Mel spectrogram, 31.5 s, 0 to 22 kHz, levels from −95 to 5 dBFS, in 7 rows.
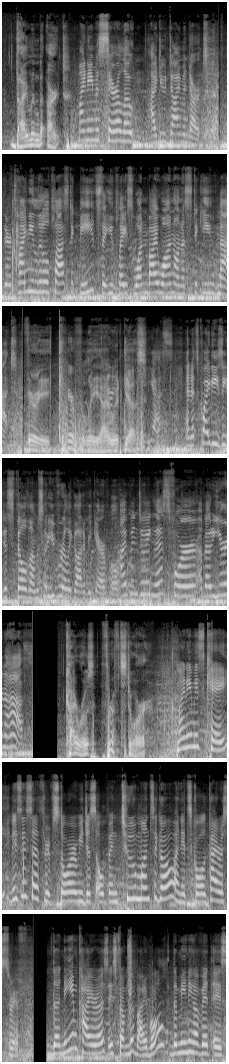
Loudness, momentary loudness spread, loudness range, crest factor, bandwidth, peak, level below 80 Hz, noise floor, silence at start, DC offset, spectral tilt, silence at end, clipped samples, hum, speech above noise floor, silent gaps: -16 LUFS; 5 LU; 1 LU; 14 dB; 15.5 kHz; 0 dBFS; -26 dBFS; -54 dBFS; 0 s; under 0.1%; -5.5 dB/octave; 0 s; under 0.1%; none; 39 dB; none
